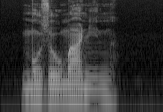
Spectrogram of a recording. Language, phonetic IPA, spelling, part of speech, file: Polish, [ˌmuzuwˈmãɲĩn], muzułmanin, noun, Pl-muzułmanin.ogg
